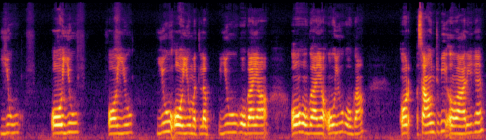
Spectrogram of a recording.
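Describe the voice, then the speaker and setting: Woman teacher, slightly high voice, unhurried delivery, drawn-out model words, explanations. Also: a little mellow. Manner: slow, drawn-out model words repeated for practice. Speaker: English phonetics teacher. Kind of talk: classroom-style lesson explaining pronunciation.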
